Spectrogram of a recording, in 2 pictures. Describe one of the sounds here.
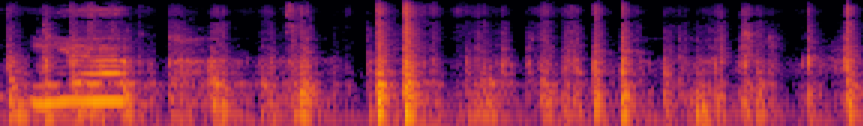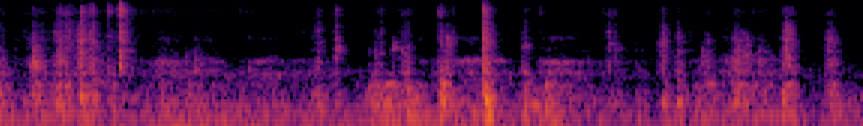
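Plastic packaging crinkles and rustles close by.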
